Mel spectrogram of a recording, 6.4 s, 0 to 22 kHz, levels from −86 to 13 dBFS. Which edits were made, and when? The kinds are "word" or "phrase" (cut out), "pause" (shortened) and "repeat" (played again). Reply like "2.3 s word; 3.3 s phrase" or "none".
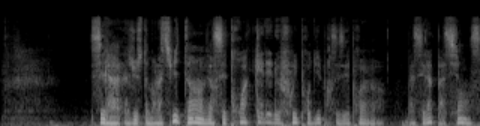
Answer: none

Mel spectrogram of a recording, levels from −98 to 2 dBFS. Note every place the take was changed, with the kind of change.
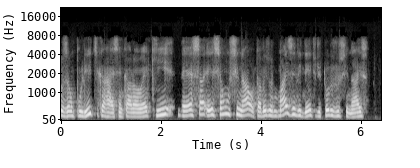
2.3 s pause

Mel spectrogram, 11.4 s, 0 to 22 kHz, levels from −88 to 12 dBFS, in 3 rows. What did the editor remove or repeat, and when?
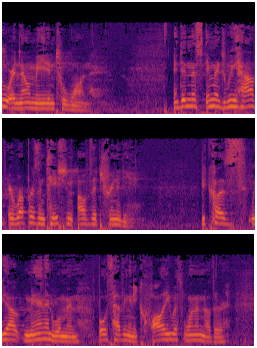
6.7 s pause

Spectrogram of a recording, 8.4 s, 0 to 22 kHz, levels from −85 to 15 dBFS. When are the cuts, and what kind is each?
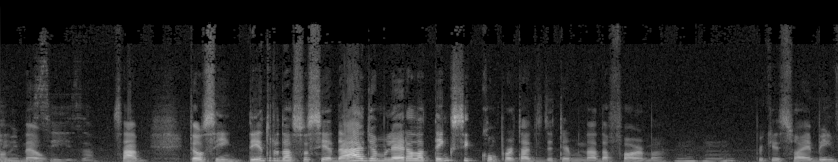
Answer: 2.4 s pause

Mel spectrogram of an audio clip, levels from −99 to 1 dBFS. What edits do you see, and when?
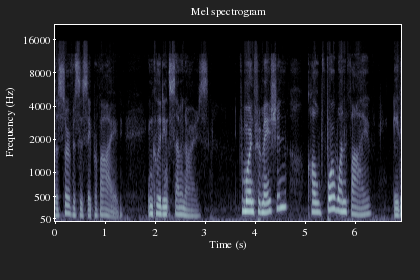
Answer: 2.3 s phrase

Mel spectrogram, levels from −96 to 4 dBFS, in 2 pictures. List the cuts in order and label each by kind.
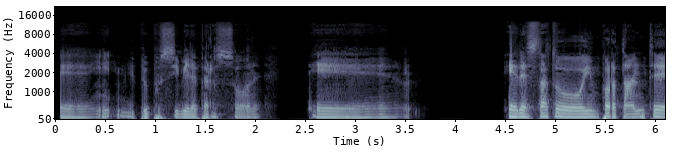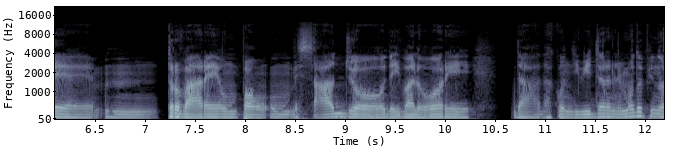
none

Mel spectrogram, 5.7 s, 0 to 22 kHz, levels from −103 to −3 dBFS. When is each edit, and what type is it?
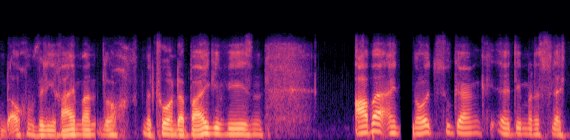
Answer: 0.9 s word; 1.5 s word; 4.0 s word

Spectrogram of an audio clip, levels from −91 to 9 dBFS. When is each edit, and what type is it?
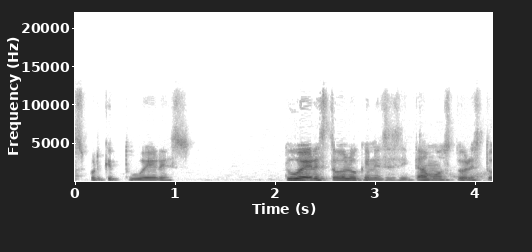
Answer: none

